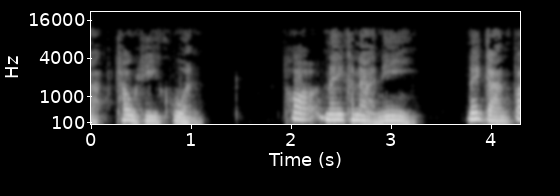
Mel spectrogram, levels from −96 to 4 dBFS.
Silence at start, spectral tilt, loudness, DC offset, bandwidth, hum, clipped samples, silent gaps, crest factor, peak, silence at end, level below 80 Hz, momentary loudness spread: 0 s; -8.5 dB/octave; -19 LUFS; under 0.1%; 11.5 kHz; none; under 0.1%; 1.21-1.42 s, 3.34-3.38 s, 3.47-3.57 s; 14 dB; -4 dBFS; 0 s; -62 dBFS; 7 LU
